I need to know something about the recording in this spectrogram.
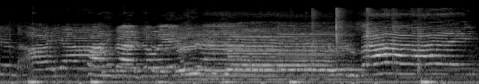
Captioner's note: overlapping chatter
